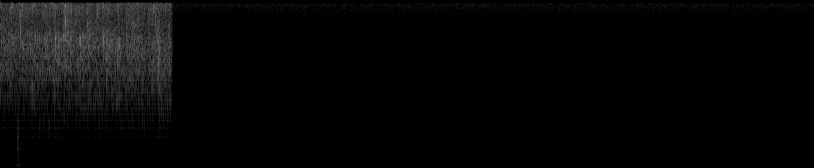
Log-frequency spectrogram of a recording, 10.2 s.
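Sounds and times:
audience applause: 0:00.0 - 0:02.2.

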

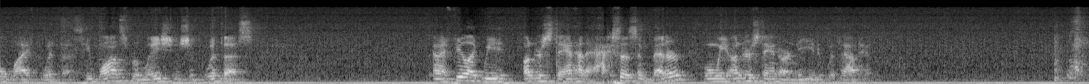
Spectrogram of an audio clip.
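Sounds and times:
speech: 0:00.0 - 0:02.8, 0:04.3 - 0:08.8
steady low hum: 0:00.0 - 0:10.8
sneeze: 0:10.5 - 0:10.8.

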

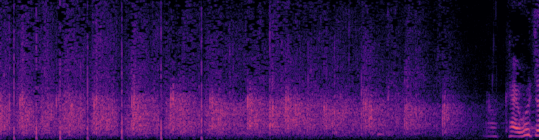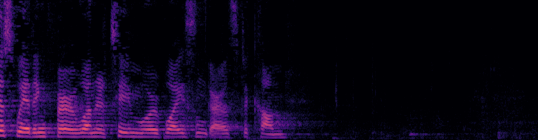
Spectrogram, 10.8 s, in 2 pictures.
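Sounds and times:
clapping: 0:00.0 - 0:04.8
speech: 0:05.1 - 0:08.4.

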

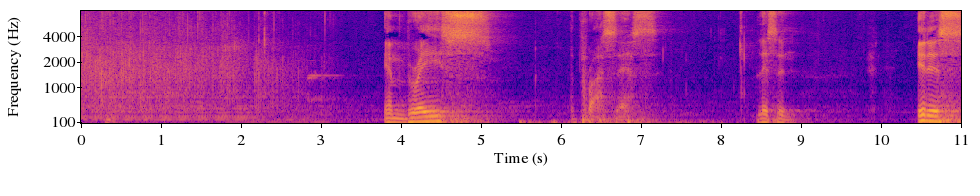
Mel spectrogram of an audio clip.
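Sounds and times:
audience clapping hands: 0:00.0 - 0:03.3
speech: 0:03.8 - 0:04.9, 0:06.5 - 0:07.1, 0:08.4 - 0:09.0, 0:10.4 - 0:10.9.

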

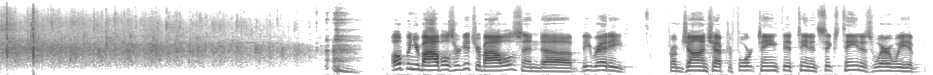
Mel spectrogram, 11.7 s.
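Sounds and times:
audience applause: 0:00.0 - 0:04.2
speech: 0:04.9 - 0:11.6.

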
